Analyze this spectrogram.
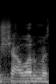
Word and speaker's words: shawarma: Shawarma, not shawarma, you say it different.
